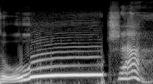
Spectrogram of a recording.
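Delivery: high swooping, long-held ooh; hammed-up hoodoo elder exclaiming; ancestor woman's voice. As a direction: imitate an amazed mama spiritualist. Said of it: "That's how she talked".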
